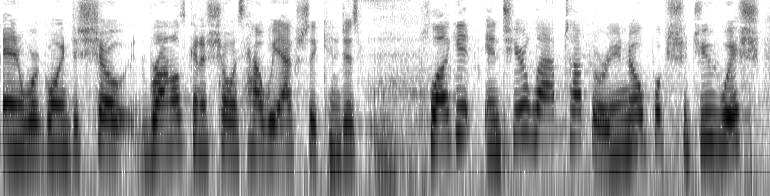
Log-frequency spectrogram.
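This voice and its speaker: Gushing female home shopping host, higher-pitched. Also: steady tone, quick pace. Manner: enthusiastic, gushing over features. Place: TV shopping studio. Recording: noticeable background noise.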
